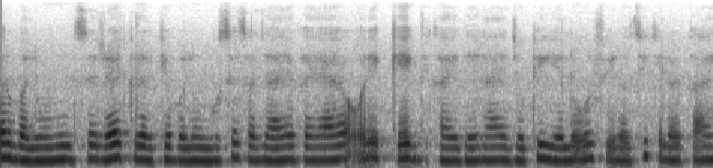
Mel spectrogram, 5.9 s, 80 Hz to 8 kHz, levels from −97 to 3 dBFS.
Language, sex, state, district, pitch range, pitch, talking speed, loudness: Hindi, female, Uttar Pradesh, Muzaffarnagar, 175-195 Hz, 180 Hz, 250 wpm, -17 LUFS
